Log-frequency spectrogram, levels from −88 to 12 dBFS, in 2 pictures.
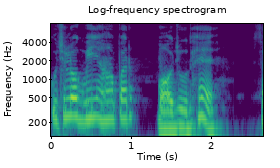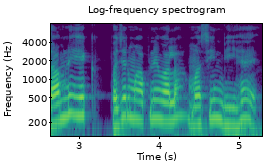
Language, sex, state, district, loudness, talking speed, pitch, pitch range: Hindi, male, Jharkhand, Ranchi, -17 LUFS, 170 wpm, 215 Hz, 170-230 Hz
